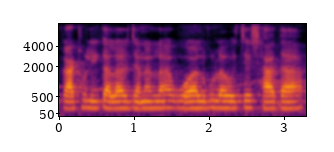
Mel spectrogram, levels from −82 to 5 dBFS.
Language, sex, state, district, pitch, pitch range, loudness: Bengali, female, Tripura, West Tripura, 175 Hz, 175-180 Hz, -18 LUFS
